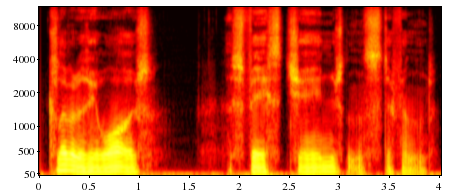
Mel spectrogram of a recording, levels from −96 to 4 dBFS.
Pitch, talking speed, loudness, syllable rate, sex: 85 Hz, 135 wpm, -17 LUFS, 4.1 syllables/s, male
